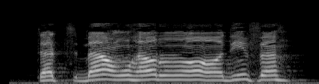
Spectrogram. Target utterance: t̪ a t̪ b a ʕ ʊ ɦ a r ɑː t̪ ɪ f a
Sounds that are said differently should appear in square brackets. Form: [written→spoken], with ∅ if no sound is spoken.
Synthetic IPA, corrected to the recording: t̪ a t̪ b a ʕ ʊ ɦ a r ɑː [t̪→d̪] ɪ f a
